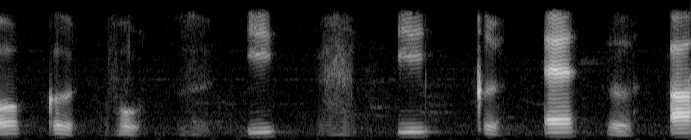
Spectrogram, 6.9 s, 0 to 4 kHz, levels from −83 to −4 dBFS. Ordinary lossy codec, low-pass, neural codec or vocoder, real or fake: none; 3.6 kHz; none; real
